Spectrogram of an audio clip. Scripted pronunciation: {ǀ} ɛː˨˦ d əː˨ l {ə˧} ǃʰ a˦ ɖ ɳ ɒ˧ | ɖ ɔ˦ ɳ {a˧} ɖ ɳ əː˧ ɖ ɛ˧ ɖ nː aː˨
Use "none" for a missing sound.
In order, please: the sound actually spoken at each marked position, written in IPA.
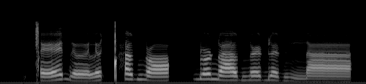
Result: ǀ, ə˧, aː˧

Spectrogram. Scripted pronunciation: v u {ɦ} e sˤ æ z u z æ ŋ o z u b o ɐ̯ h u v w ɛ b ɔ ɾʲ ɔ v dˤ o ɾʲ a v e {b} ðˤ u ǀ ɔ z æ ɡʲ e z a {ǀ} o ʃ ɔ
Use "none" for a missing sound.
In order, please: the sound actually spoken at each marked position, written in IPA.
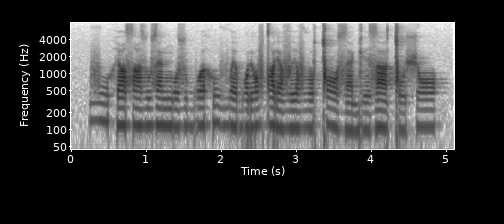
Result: h, v, ǀ

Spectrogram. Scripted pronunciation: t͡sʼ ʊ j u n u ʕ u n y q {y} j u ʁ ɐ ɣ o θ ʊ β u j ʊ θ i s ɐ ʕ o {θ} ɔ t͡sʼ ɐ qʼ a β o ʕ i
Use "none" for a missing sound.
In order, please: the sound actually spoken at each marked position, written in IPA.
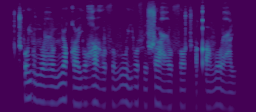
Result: y, θ

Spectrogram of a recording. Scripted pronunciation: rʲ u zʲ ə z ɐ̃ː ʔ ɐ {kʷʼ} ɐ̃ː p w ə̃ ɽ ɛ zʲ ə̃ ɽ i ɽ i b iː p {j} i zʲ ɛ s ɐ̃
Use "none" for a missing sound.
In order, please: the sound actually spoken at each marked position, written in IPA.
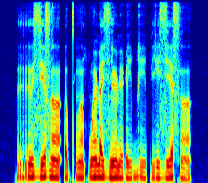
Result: kʷʼ, j

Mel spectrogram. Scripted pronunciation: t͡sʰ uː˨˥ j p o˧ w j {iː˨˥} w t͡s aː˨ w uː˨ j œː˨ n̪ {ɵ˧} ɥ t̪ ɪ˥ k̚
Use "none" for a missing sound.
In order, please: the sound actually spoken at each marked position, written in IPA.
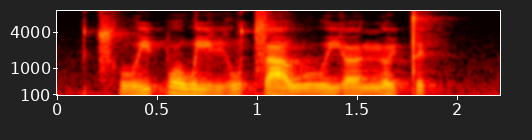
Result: iː˨˥, ɵ˧

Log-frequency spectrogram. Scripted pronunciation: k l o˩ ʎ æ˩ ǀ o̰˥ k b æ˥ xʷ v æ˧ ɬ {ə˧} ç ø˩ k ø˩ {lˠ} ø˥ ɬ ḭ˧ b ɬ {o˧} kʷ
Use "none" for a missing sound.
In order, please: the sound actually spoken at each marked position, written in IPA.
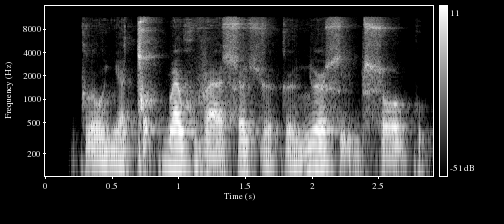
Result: ə˧, ʎ, o˧

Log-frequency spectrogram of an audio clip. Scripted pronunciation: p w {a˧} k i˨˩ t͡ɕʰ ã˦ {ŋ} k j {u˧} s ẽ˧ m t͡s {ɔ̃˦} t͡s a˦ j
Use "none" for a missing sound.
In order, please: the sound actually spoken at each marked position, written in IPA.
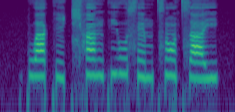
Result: a˧, ŋ, u˦, ɔ̃˥˧

